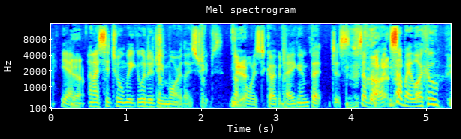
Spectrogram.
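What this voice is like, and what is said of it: Refined international accent. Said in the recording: “the accent? ... It's a weird international accent now. It's very refined.”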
